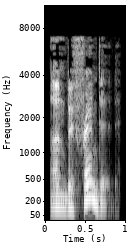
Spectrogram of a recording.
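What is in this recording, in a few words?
"unbefriended", British English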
